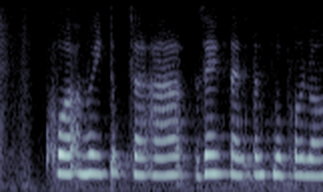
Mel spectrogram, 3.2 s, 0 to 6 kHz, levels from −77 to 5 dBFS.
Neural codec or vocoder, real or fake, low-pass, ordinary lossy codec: codec, 16 kHz, 0.5 kbps, FunCodec, trained on Chinese and English, 25 frames a second; fake; 5.4 kHz; Opus, 24 kbps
